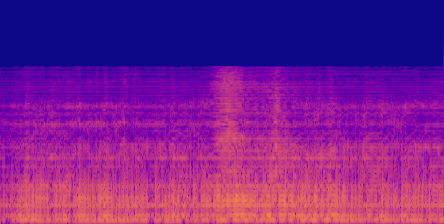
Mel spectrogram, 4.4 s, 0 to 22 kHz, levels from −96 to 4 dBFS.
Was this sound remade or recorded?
remade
